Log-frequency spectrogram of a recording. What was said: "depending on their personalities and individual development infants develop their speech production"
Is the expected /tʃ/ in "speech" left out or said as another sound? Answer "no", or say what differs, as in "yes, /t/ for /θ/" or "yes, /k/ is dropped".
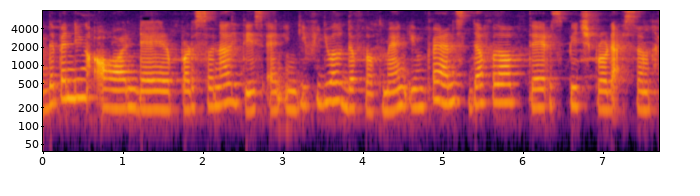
no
